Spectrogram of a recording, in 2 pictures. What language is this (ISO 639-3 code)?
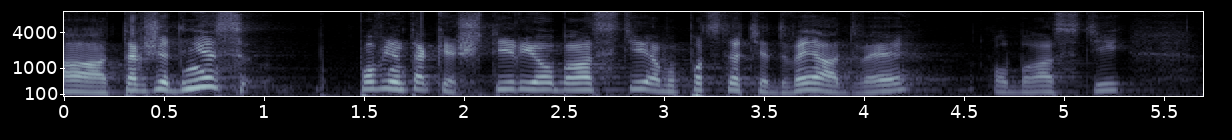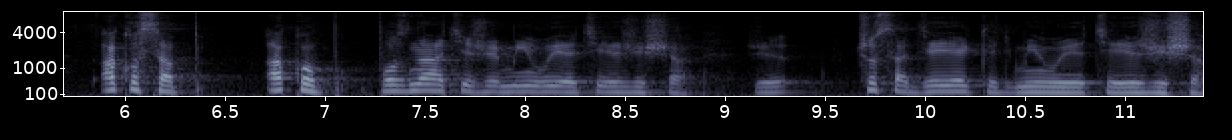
slk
